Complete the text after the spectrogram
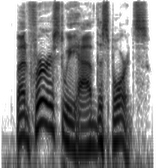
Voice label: First Sports M, Broadcast, announcer, breakaway, male; VoiceBox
